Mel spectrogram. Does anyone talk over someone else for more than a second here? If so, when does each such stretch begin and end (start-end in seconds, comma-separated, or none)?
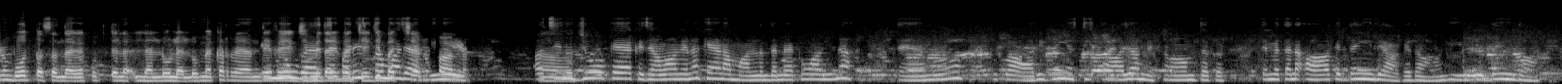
2.6-4.6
